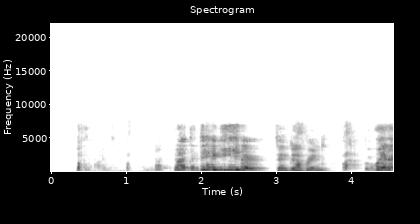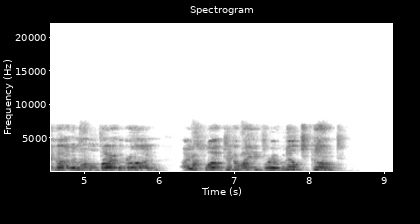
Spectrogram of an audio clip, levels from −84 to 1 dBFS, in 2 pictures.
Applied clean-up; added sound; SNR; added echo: neural mask model DeepFilterNet 3.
